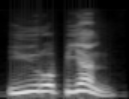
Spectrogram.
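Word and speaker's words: European: जैसे अगर लिखा हो मेरे दोस्त ई यू आर ओ पी आई ओ एन पी आई ए एन ठीक है यूरोपियन यूरोपियन अगर इस तरीका से लिखा हो तो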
